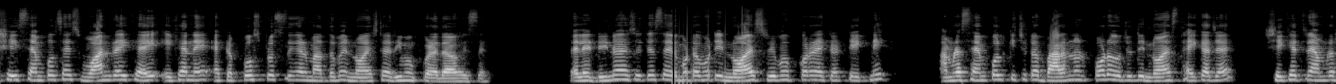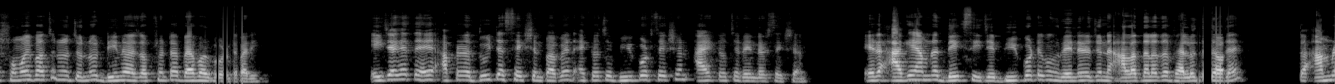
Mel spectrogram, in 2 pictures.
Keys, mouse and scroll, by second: 17.6-24.7 drag.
